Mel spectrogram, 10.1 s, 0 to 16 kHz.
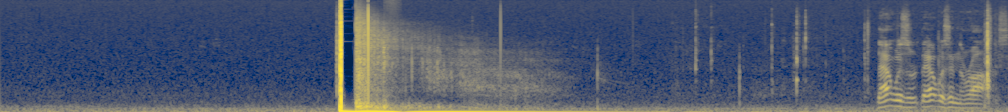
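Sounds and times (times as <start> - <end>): gunshot echo: 3.4 - 6.0
rifle shot crack: 3.4 - 6.0.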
